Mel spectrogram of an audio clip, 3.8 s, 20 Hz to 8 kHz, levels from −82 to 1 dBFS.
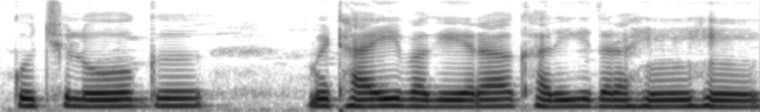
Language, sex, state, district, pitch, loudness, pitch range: Hindi, female, Madhya Pradesh, Bhopal, 180 Hz, -10 LUFS, 175-190 Hz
